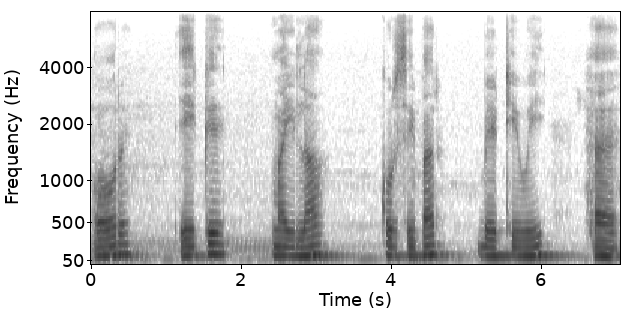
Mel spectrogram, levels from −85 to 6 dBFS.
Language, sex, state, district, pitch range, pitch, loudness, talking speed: Hindi, male, Rajasthan, Jaipur, 100-105 Hz, 100 Hz, -18 LUFS, 70 wpm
